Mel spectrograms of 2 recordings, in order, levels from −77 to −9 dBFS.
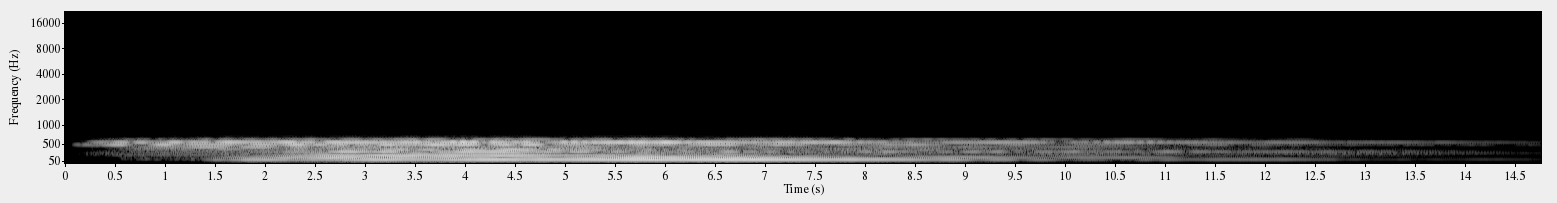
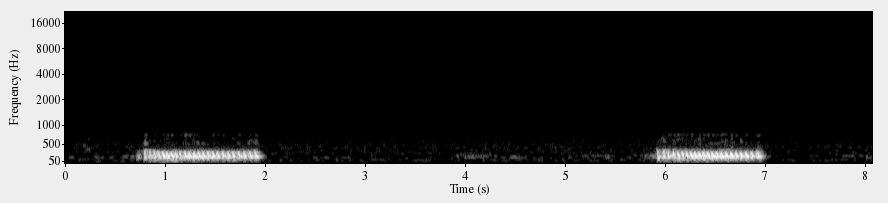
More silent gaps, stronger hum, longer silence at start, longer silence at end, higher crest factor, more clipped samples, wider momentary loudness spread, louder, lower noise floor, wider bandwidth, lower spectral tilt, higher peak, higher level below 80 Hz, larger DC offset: neither; neither; second, 0.2 s vs 0.7 s; first, 2.15 s vs 1.1 s; about the same, 16 dB vs 16 dB; neither; first, 21 LU vs 12 LU; second, -25 LUFS vs -18 LUFS; second, -62 dBFS vs -70 dBFS; second, 0.7 kHz vs 0.8 kHz; about the same, -17 dB/octave vs -17 dB/octave; second, -10 dBFS vs -4 dBFS; about the same, -56 dBFS vs -58 dBFS; neither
